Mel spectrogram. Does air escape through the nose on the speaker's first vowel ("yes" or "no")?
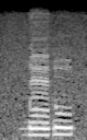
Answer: yes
